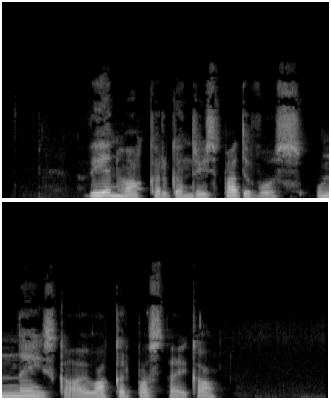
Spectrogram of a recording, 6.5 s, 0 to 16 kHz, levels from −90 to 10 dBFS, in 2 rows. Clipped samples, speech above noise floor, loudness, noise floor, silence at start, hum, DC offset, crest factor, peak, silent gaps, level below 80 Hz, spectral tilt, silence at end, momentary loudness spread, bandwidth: under 0.1%; 45 dB; -25 LUFS; -70 dBFS; 0.85 s; none; under 0.1%; 20 dB; -6 dBFS; none; -70 dBFS; -5 dB/octave; 1.15 s; 10 LU; 10 kHz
